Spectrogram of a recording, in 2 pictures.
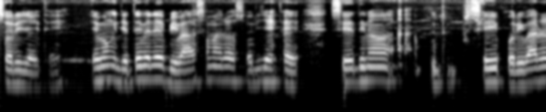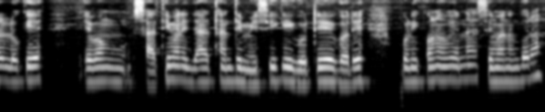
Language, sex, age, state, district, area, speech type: Odia, male, 18-30, Odisha, Nuapada, urban, spontaneous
